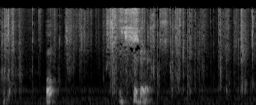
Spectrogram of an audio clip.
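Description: Foil wrapper of a trading card pack crinkling and tearing as it is handled and opened by hand, in short rustles and clicks.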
